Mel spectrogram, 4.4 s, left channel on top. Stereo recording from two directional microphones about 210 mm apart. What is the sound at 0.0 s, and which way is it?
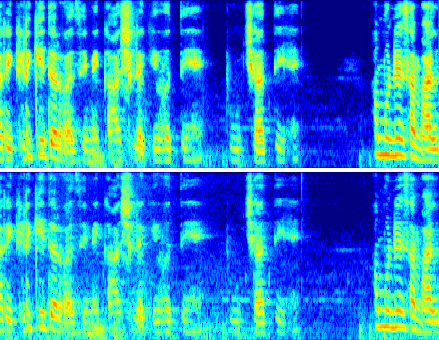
A woman's voice, 40° left (ahead or behind).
